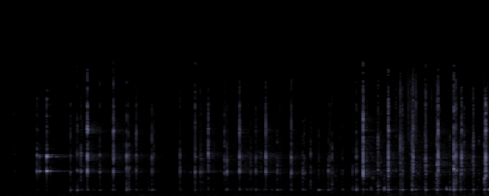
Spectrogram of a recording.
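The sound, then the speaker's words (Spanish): Water and soil being stirred in a glass jar, heard as a rapid, irregular run of bright, ringing clinks as the spoon strikes the glass, growing busier toward the end. No one speaks. “Estamos revolviendo un frasco.”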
